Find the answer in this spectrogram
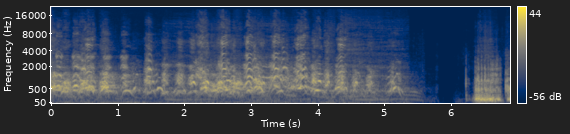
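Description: A Rottweiler barks in rapid, harsh, overlapping bursts, broken by a brief pause.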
